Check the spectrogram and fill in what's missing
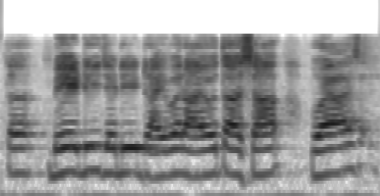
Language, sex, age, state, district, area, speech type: Sindhi, male, 18-30, Maharashtra, Mumbai Suburban, urban, spontaneous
